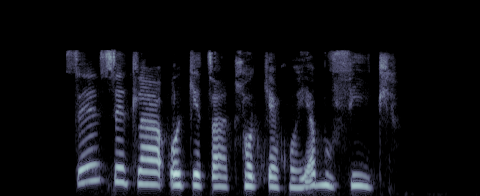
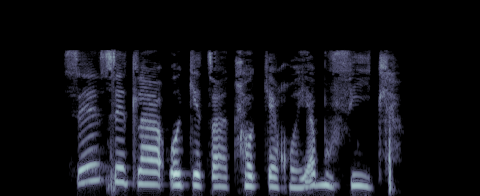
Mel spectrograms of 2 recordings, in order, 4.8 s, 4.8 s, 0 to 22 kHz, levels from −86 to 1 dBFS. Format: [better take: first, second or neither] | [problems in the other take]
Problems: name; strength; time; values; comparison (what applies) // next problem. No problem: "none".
second | noise reduction (neural mask model DeepFilterNet 3)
